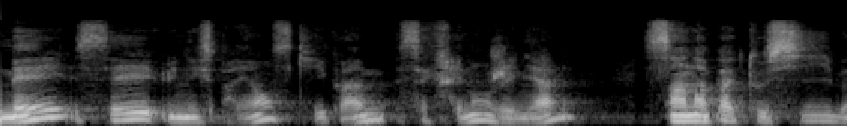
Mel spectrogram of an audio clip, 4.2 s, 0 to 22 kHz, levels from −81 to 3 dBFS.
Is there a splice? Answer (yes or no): yes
